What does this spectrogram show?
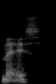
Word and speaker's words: Mace: him she thinks she's she thinks his name is pronounced masewindu no it's mace and the reason the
